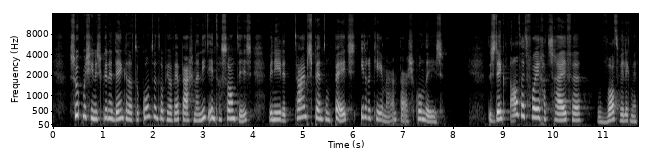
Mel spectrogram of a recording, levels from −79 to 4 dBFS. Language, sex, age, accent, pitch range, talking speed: Dutch, female, 40-59, Dutch, 175-235 Hz, 185 wpm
